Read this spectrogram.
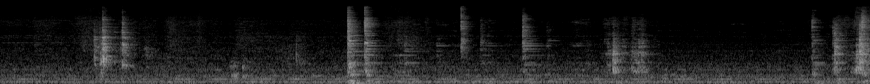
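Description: Metal tongs clink and scrape against a frying pan.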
